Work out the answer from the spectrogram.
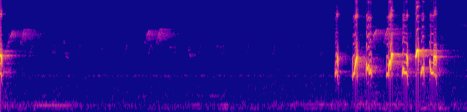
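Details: Cream-vented bulbul calling for a mate: near silence with faint high whistles, then a lively burst of rich, gurgling, chattered notes.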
